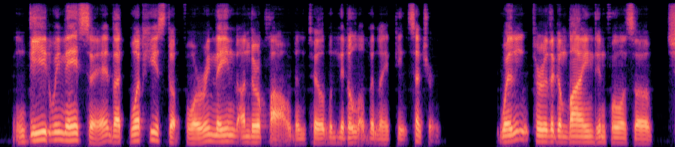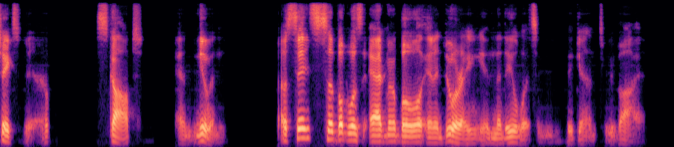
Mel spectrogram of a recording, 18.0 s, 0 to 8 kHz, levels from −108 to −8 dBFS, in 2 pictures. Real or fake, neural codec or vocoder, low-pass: fake; codec, 16 kHz, 1 kbps, FunCodec, trained on LibriTTS, 50 frames a second; 7.2 kHz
